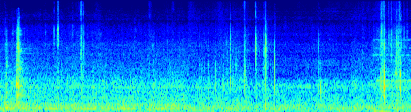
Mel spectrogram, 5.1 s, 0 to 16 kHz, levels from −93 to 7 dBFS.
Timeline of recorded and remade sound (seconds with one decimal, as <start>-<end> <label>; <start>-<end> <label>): 0.0-3.1 recorded; 3.1-4.4 remade; 4.4-5.1 recorded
